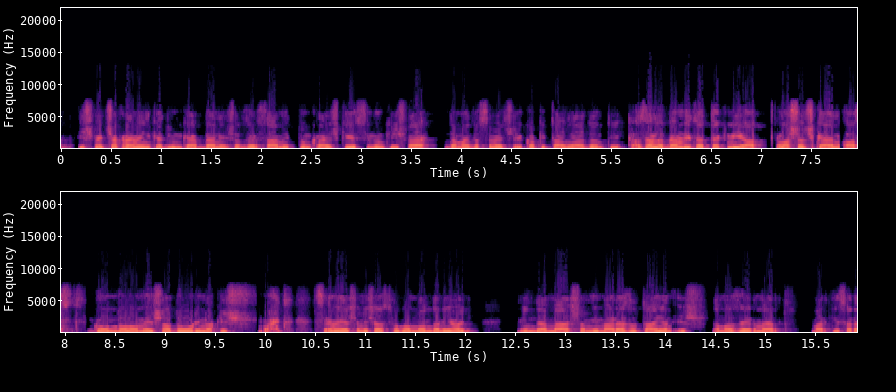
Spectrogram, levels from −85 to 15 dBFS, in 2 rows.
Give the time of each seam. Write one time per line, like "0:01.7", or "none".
0:14.0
